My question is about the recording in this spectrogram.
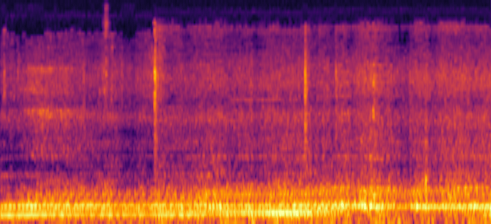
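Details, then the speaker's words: Jeep Grand Cherokee WJ accelerating after the fuel filter was replaced and a kinked fuel line repaired. It pulls smoothly with a rising drone and no surging or stumbling; before, it was gutless, sluggish, surged and stuttered. Normal acceleration. "You know, so to me, it just drives like a different car. Before it was gutless and sluggish. It would surge and stutter."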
